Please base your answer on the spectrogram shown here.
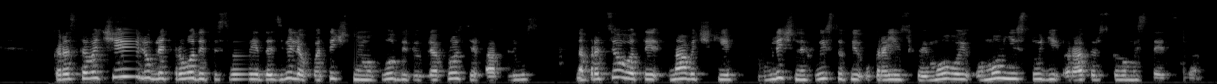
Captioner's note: foreign Language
